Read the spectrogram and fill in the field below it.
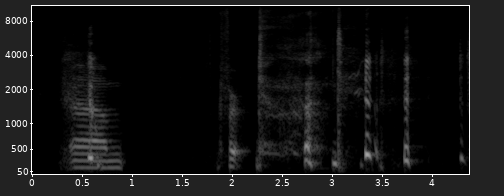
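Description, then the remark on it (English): A single short, voiced hiccup with a tonal, throaty catch rings out alone, followed after a pause by people talking. “That hiccup is staying in the pod.”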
